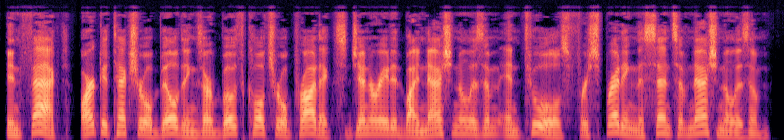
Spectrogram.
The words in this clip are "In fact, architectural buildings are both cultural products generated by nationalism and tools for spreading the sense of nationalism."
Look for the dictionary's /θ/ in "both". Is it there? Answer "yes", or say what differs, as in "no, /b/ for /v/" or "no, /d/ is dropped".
yes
